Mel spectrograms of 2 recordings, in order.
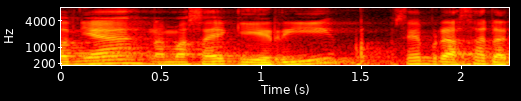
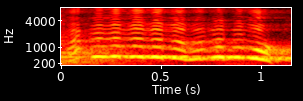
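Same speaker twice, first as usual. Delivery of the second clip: high, loud repeated yelling, laughing through it; teriak-teriak; 8 dB louder, much faster than usual. Retold or imitated. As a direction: mimic the patient's slurred cry way up high. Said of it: "Dia teriak". (meniru teriakan tinggi dan keras)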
